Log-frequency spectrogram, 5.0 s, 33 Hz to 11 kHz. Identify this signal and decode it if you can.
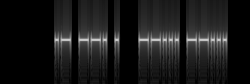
Morse code, heard as a keyed tone, about 21 wpm, 700 Hz. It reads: AGE 77
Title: Practice QSO - Exchange 3 - More Info - 20wpm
